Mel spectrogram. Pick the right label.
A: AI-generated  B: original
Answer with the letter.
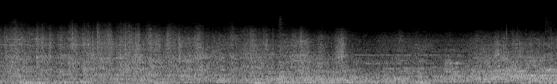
A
